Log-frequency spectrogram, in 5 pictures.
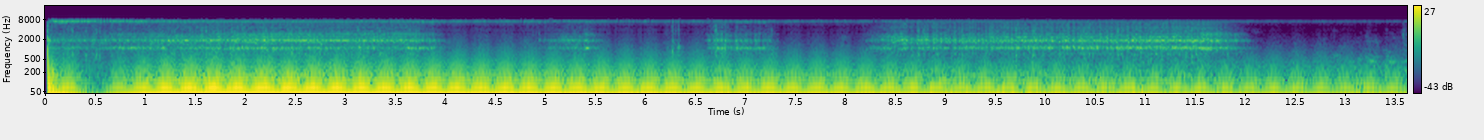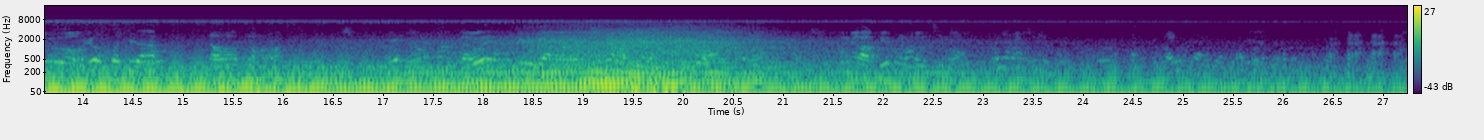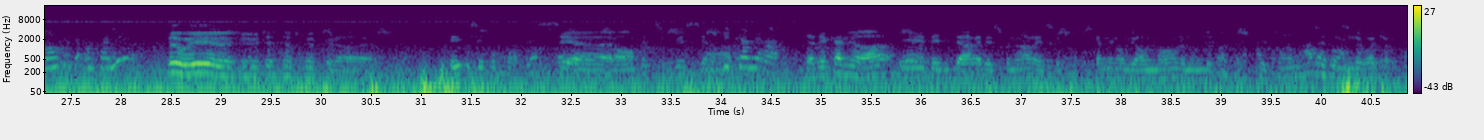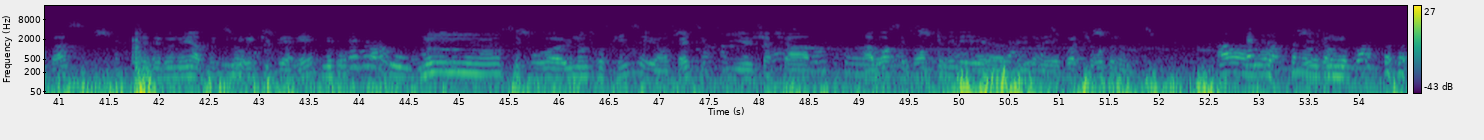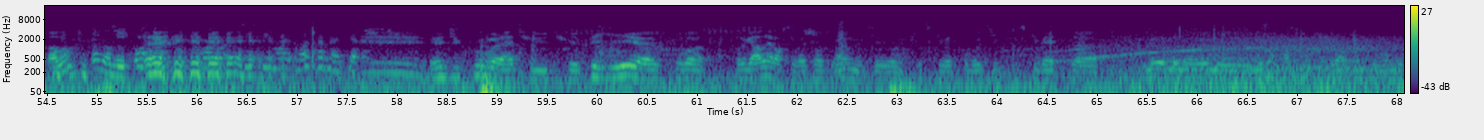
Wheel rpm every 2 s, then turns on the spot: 100, 90, 10, 10, 120, 110, 0, 0, 0, 0, 0, 0, 0, 0, 0, 0, 0, 0, 0, 0, 0, 0, 0, 0, 0, 0, 0, 0, 0, 0, 0, 0, 0, 0.
none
